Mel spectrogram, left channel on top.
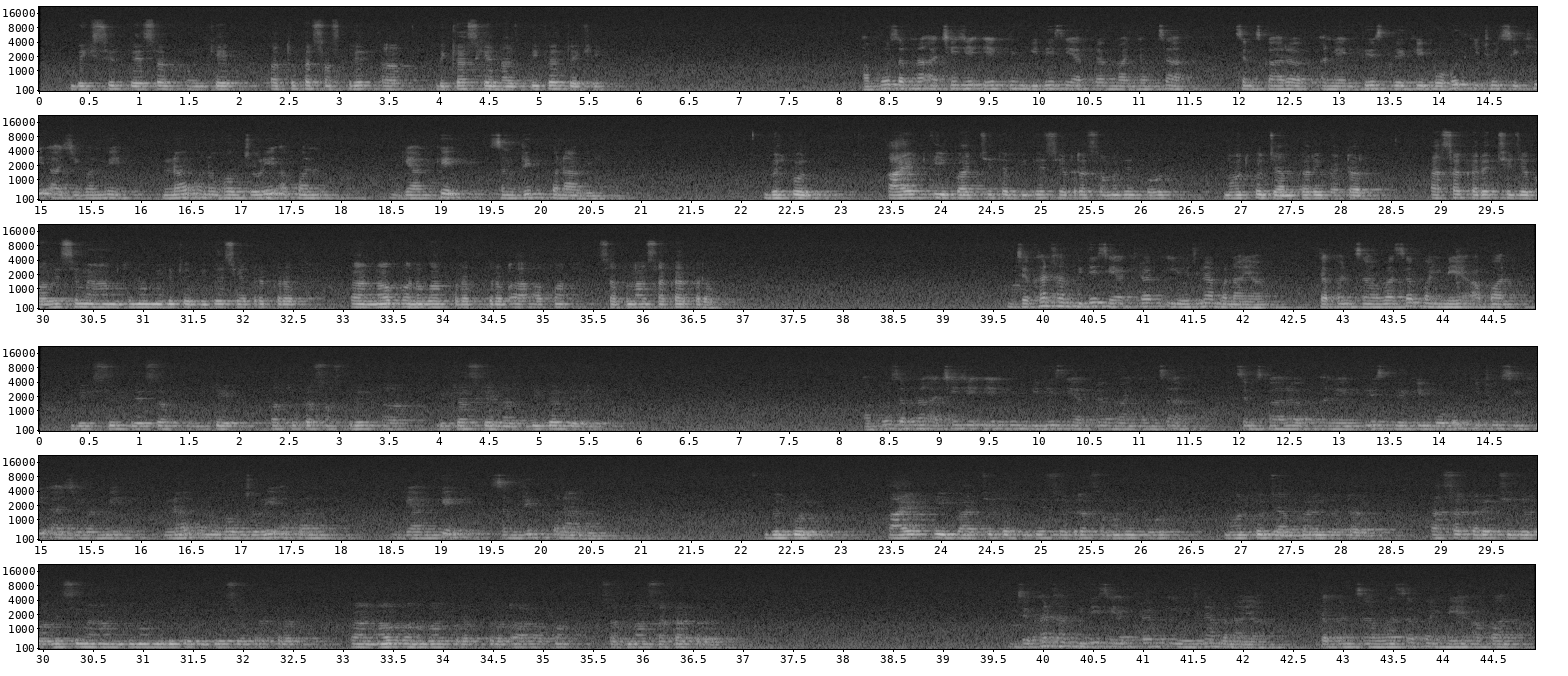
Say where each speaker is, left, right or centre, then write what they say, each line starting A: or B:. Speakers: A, on the left; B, on the left.
A: विकसित देशर घूमिके अतुका संस्कृत आ विकास के नजदीक अछी
B: हमरो सपना अछि जे एक दिन विदेश यात्राके माध्यमसँ संस्कारक अनेक देश देखी बहुत किछु सीखी आ जीवनमे नव अनुभव जोड़ि अपन ज्ञानकेँ समृद्ध बनाबी
A: बिलकुल आय ई बैतचीत विदेश यात्रा सम्बन्धित बहुत महत्वपूर्ण जानकारी भेटल आशा करैत छी जे भविष्यमे हम दुनू मिल के विदेश यात्रा करब आ नव अनुभव प्रप्त करब आ अपन सपना सकत करब
B: जखन हम विदेश यात्राक योजना बनायब तखनसँ हमासँ पहिने अपन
